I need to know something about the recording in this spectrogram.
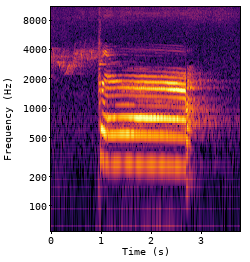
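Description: A hunting call blows a loud, steady, buzzing note, then stops.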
